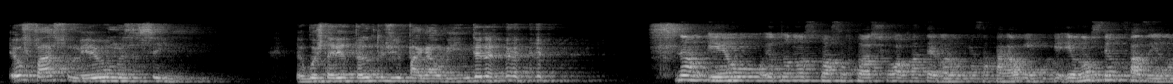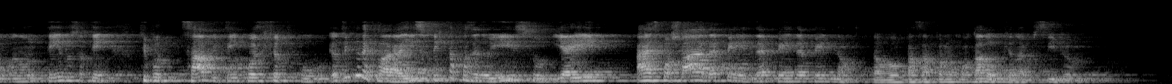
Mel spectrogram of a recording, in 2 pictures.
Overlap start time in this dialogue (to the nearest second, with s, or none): none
